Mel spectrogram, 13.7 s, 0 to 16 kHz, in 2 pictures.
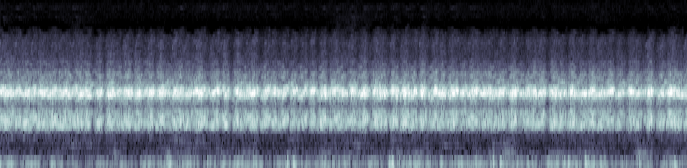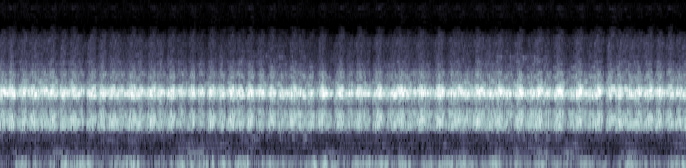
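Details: European tree frogs calling together in a chorus on 20 May 2023: dense, continuous rapid pulsed croaking forming an unbroken rattling wall of sound, many overlapping callers with no pauses.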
